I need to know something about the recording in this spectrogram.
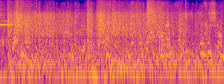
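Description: A loud, harsh fight scuffle: men shouting and straining as they grapple, over a dense run of thuds and knocks.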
